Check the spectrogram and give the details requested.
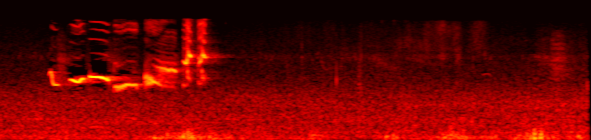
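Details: Resident blackbird in full voice with its mating song: a rich fluting warble of several whistled phrases ending in thin high twitters over about two seconds, then near silence with faint low background noise.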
